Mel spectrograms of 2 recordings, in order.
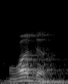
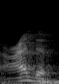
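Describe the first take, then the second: First: It begins with a gargled gh sound. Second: It begins with a throaty ain sound. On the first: "merubah eh, qaf menjadi ghain" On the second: "Dia merubah dari kepada huruf ain juga nggak boleh"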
